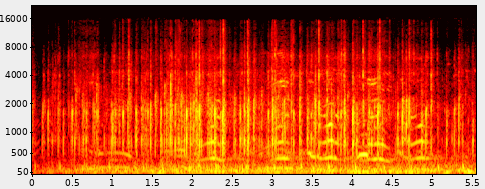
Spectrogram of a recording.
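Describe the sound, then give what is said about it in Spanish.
Football teammates clap in quick, uneven bursts and joke to welcome captain Iker Muniain back to full-group training on the pitch at Lezama, while several voices call out and chatter over the applause, the clapping steady and fairly loud throughout. “Aplausos, bromas, vamos Muni, el capitán que vuelve a estar en dinámica de equipo, dinámica de grupo.”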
